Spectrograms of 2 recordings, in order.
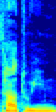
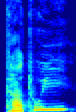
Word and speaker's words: Tatooine: Es heißt Tatooine. Das N spricht man mit, ne? Tatooine? – Tatooine.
